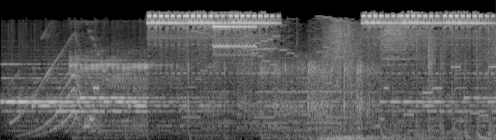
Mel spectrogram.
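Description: Electronic TV channel ident music. Synth sweeps rise in pitch at the start, over bright high tones and chords, and a deep bass comes in about four seconds in.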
